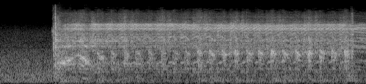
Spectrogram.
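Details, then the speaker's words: Chevy 250 inline six cranks steadily for about three seconds with no firing at all, then stops; no spark, traced to two blown fuses, possibly from a wire arcing, after earlier backfiring. "nothing as I thought why don't we have spark what am I missing"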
